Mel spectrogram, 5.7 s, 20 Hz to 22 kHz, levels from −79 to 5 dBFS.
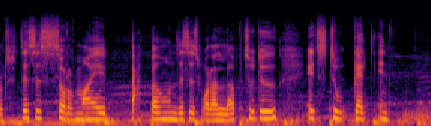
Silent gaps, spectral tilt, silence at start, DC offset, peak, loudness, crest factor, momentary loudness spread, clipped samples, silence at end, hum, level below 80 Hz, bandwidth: none; -5.5 dB/octave; 0 s; under 0.1%; -2 dBFS; -19 LUFS; 16 dB; 8 LU; under 0.1%; 0 s; none; -36 dBFS; 13.5 kHz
